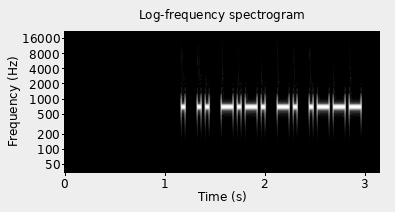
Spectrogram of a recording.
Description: Morse code, heard as a keyed tone, about 28 wpm, 700 Hz. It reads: EICNJ
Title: Code Groups - 5 Letters - 30wpm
